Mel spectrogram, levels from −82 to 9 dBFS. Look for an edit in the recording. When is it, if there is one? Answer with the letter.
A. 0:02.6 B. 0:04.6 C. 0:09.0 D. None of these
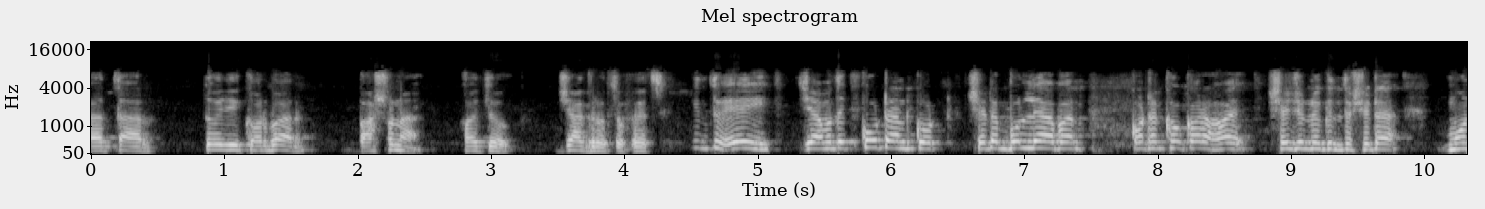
B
